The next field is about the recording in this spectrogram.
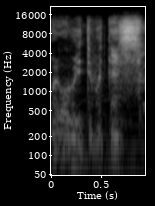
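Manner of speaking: hushed whisper. Speaking a line in the scene after passing a crossbow, whispered. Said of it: "I'll whisper like".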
